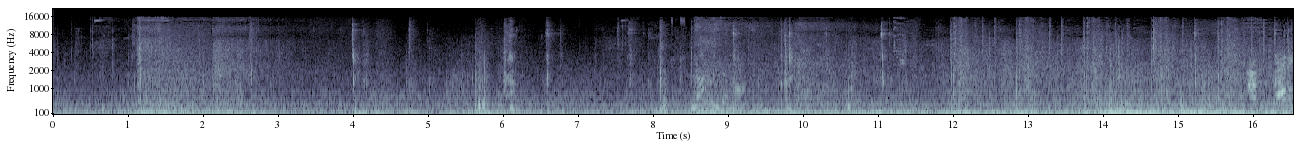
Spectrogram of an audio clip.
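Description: A spinning gun fires rapid bursts with heavy rumbling blasts.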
